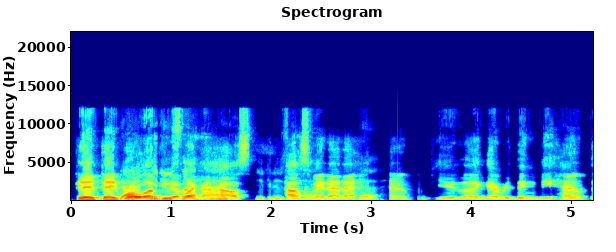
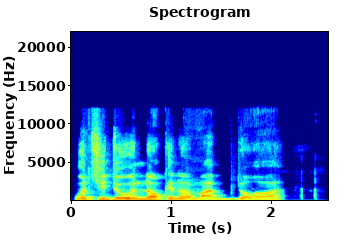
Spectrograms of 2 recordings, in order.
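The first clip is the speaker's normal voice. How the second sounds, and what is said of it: Put-on Jamaican accent. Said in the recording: “pick up an accent ... Here comes the rude boy Jamaican.”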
